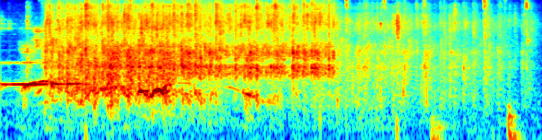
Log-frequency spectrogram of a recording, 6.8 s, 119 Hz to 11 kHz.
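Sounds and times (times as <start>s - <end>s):
room full of people applauding: 0.0s - 6.7s.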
